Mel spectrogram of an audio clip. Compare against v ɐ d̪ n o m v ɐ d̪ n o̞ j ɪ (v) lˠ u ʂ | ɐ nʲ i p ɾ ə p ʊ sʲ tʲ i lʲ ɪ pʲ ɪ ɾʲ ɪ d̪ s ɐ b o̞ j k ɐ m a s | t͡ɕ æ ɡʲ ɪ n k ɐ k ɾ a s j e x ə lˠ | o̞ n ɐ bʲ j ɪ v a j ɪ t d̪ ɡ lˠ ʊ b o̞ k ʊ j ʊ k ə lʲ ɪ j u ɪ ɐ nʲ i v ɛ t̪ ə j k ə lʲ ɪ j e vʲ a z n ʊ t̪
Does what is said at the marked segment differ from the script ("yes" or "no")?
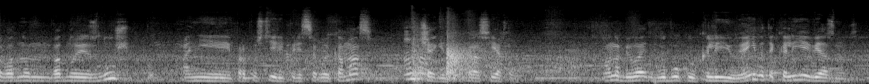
yes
